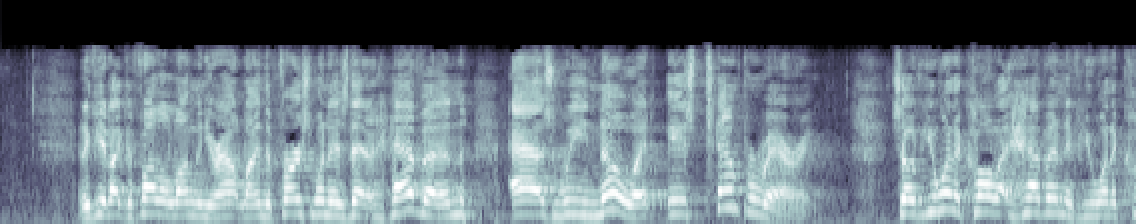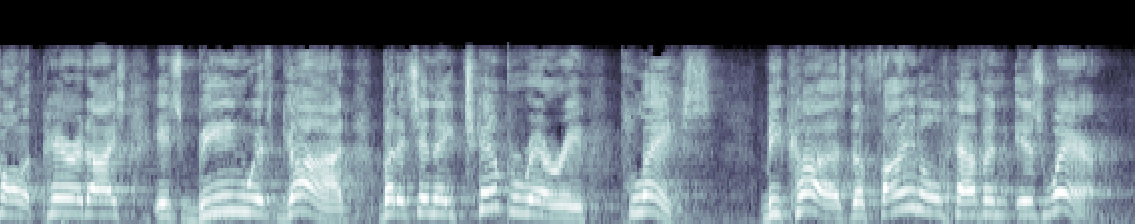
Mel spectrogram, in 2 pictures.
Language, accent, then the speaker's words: English; Florida, United States; I was raised in the Tampa Bay area. And not only was I raised there, but my parents were raised there. My grandparents, my great-grandparents, my great-great-grandparents. About six generations going back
